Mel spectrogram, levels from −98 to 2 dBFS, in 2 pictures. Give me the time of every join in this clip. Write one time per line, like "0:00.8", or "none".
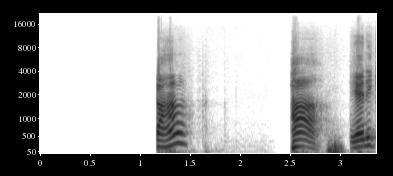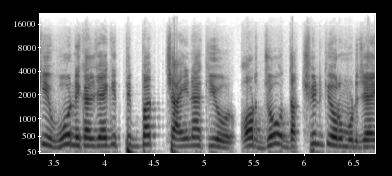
none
